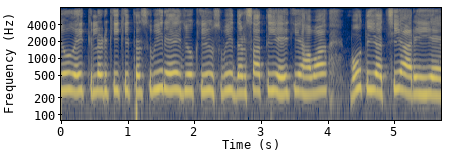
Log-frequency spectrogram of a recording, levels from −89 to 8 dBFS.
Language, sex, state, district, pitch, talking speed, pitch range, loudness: Hindi, female, Bihar, Supaul, 265 Hz, 200 wpm, 245-275 Hz, -13 LUFS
